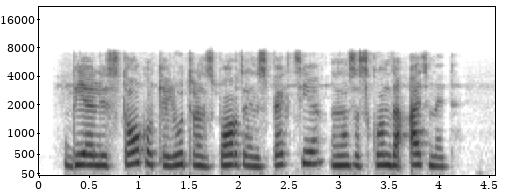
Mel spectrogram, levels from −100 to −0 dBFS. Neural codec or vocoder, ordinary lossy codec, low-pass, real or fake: codec, 16 kHz, 2 kbps, FunCodec, trained on Chinese and English, 25 frames a second; Opus, 64 kbps; 7.2 kHz; fake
